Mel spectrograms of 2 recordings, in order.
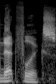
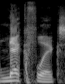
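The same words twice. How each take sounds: First: The word is pronounced in the usual way. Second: The word is pronounced in an altered, childlike way.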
